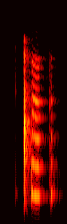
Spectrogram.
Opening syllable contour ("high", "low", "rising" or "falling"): high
